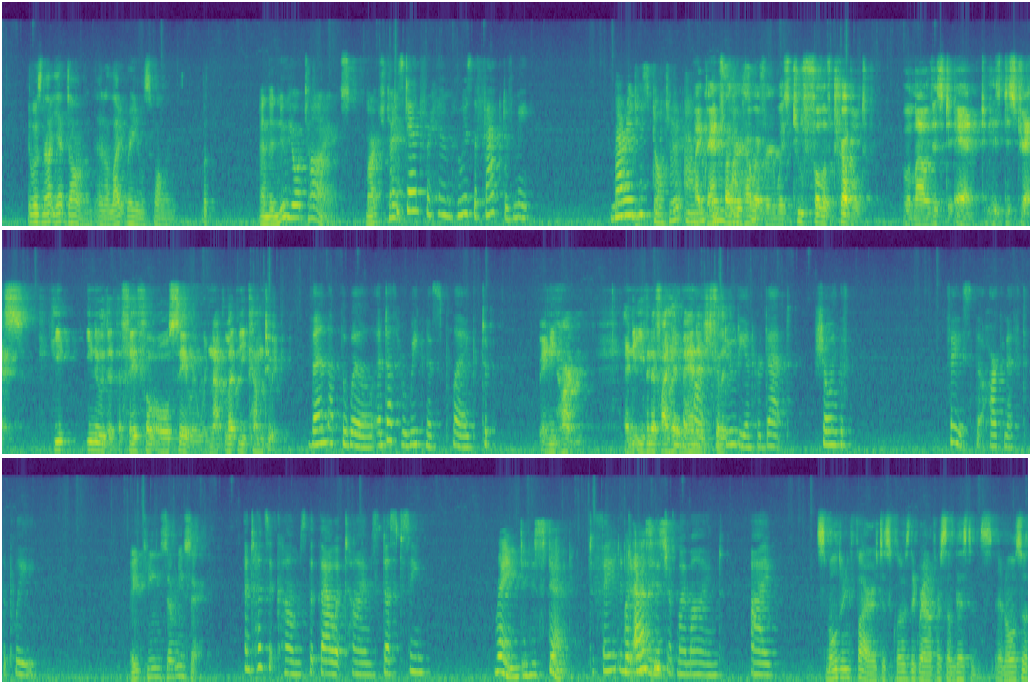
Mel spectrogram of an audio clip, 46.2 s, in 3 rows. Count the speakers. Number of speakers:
5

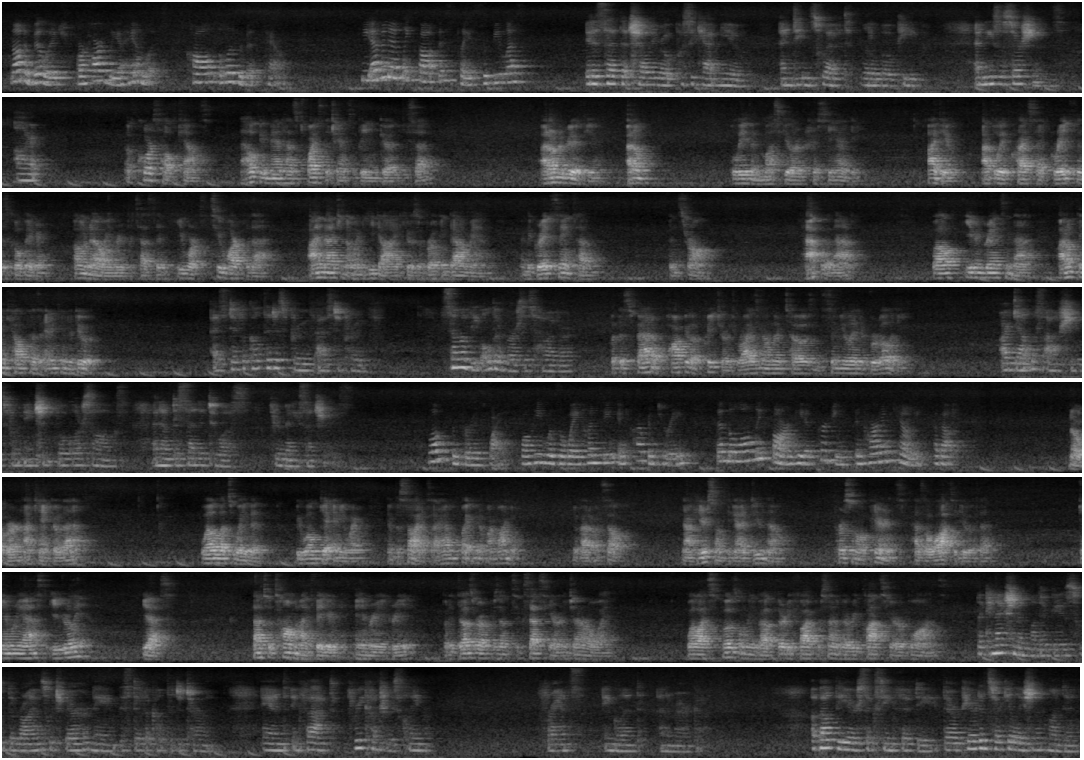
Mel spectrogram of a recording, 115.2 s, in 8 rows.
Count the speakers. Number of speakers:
3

